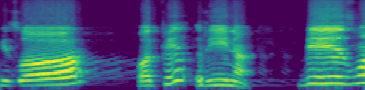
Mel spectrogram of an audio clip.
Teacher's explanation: مد کو 5 الف کے برابر کھینچیں گے، رو کو 2 بار ادا کریں گے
